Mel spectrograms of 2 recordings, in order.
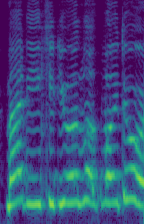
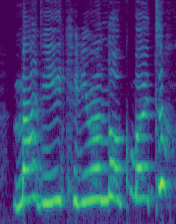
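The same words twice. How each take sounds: First: High calling through the door, a touch lighter; sister calling again. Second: High muffled cry for help; sister calling through the door. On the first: Retelling the sister's locked-in call, lightly high. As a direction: repeat the muffled plea, higher. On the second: Sister stuck in her room, calling for help, high and muffled. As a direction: call out like someone shut behind a door. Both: Retold or imitated. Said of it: "and I hear".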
